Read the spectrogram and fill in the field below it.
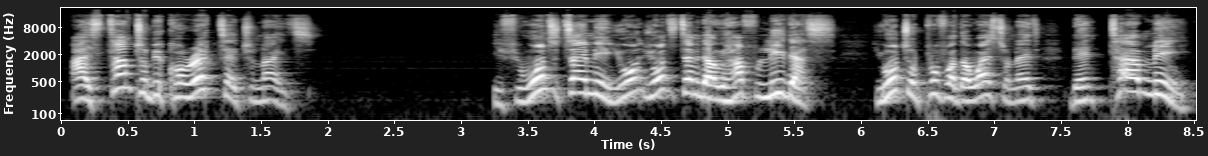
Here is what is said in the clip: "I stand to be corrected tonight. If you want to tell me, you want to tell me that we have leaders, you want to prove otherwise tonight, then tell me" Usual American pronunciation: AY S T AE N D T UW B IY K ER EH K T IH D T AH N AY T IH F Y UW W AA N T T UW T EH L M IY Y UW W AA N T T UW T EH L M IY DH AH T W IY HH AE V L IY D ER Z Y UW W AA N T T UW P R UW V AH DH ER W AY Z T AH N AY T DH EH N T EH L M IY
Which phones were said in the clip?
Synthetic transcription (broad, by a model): AY S T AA N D T UW B IY K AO EH K T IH D T AH N AY T IH F Y UW W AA N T T UW T EH L M IY Y UW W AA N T T UW T EH L M IY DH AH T W IY HH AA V L IY D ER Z Y UW W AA N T T UW P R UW F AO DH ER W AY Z T AH N AY T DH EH N T EH L M IY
